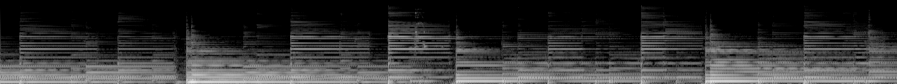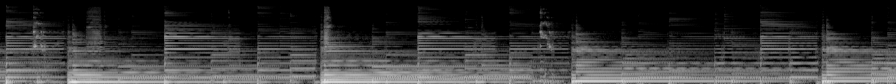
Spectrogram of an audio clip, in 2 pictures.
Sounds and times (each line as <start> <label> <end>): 0.0 guitar 17.9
